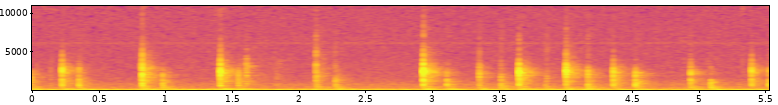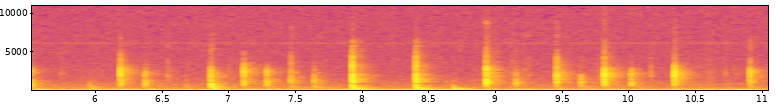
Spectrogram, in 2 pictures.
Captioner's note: TH80 V2 typing sounds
